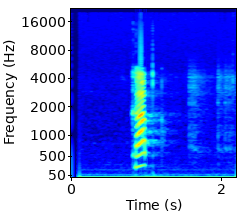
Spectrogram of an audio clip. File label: "abeja", Ixil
